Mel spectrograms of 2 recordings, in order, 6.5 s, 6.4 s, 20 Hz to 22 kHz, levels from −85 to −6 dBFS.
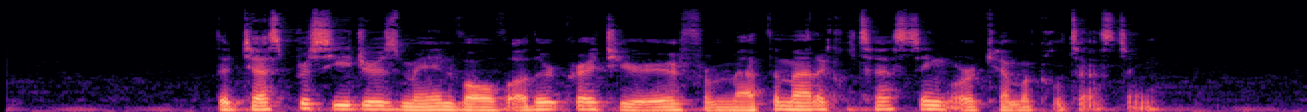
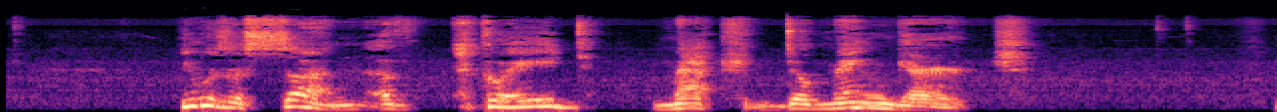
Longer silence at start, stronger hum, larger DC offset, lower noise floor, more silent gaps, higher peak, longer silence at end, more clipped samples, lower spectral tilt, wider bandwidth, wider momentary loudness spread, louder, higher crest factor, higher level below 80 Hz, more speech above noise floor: first, 1.1 s vs 0.9 s; neither; neither; about the same, -51 dBFS vs -49 dBFS; neither; second, -6 dBFS vs 0 dBFS; second, 0.3 s vs 1.25 s; neither; first, -6.5 dB/octave vs -4 dB/octave; first, 14.5 kHz vs 12.5 kHz; about the same, 12 LU vs 11 LU; second, -22 LUFS vs -14 LUFS; about the same, 16 dB vs 16 dB; about the same, -48 dBFS vs -52 dBFS; second, 30 dB vs 35 dB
